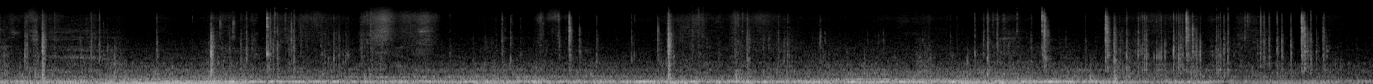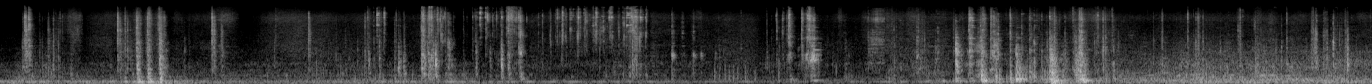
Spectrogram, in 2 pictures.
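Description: Car cabin noise while driving: a steady low hum of engine and road. About halfway through the hum drops away, and a run of scattered clicks and jingles follows as the car is parked and its door handled.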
